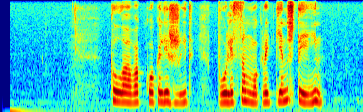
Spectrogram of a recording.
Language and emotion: Russian, angry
